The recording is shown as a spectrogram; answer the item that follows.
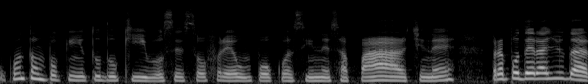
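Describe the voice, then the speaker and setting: Lively intonation comes through from a woman with a Spanish accent, recorded with a dry, close sound and no echo. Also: medium pitch for a woman, moderate pace. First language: Spanish (speaking Portuguese). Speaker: podcast host and e-commerce mentor. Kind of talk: interview conversation.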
